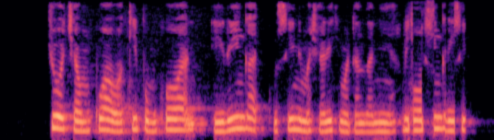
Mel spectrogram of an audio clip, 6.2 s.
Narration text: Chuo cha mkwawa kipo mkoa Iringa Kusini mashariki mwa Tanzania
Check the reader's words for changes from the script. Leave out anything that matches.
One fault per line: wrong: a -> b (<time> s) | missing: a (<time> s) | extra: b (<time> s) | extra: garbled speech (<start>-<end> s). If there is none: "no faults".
extra: garbled speech (5.0-5.8 s)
